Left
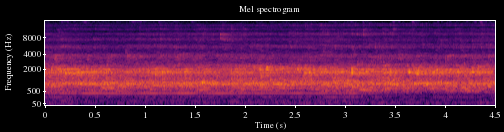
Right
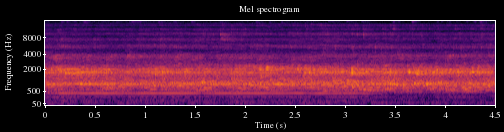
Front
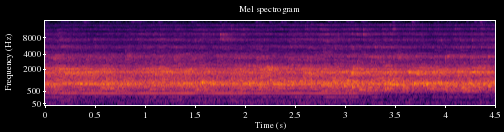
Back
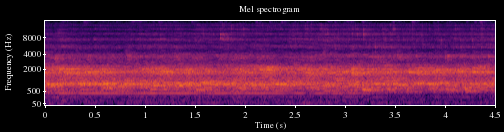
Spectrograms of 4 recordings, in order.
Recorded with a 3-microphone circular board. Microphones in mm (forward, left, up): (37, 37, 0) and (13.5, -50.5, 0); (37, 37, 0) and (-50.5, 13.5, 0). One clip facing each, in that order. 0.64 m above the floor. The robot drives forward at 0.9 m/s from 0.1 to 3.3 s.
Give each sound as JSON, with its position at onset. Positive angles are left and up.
{"t": 0.0, "sound": "running water", "azimuth_deg": -10, "distance_m": 5.5}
